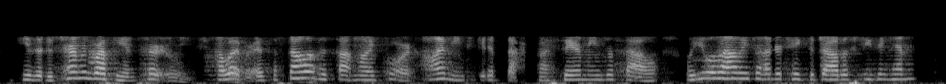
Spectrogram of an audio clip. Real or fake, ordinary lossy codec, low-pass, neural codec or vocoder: fake; AAC, 16 kbps; 3.6 kHz; codec, 44.1 kHz, 2.6 kbps, DAC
